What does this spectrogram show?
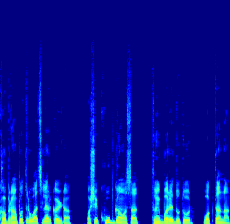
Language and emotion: Goan Konkani, neutral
